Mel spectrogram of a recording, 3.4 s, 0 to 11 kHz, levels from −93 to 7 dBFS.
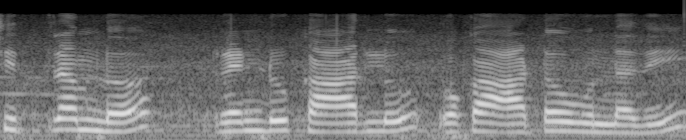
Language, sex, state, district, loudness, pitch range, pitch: Telugu, female, Telangana, Mahabubabad, -12 LUFS, 205-230 Hz, 215 Hz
